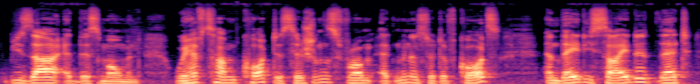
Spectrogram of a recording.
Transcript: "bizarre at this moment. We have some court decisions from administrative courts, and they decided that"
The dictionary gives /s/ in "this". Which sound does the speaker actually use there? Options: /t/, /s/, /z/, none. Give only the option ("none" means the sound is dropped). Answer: /s/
